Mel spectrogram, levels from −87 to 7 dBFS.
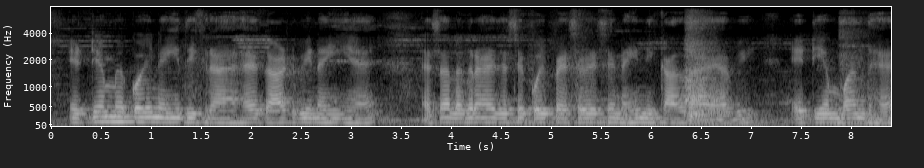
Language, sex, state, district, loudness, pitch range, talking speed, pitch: Hindi, male, Bihar, Sitamarhi, -29 LUFS, 100-110 Hz, 185 wpm, 110 Hz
